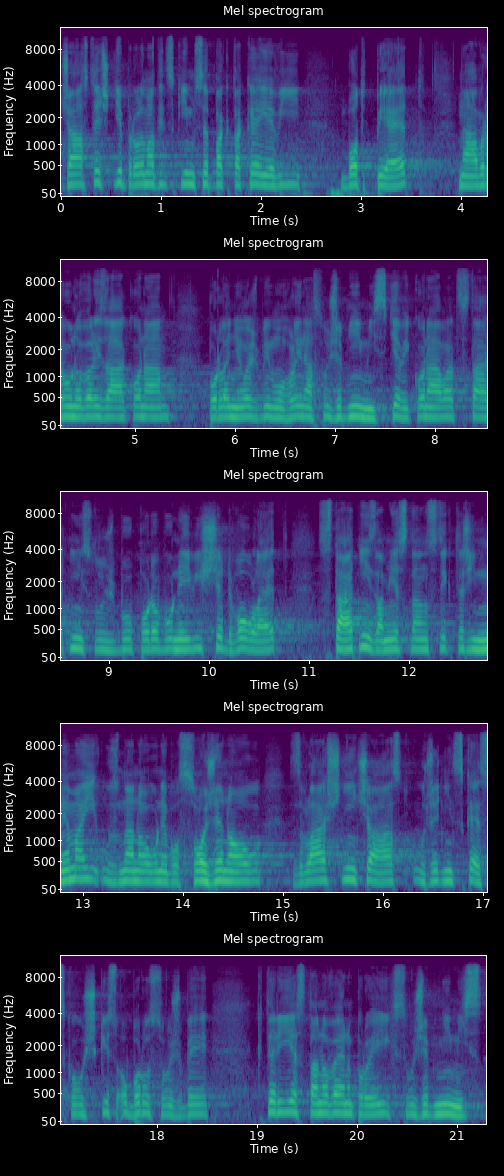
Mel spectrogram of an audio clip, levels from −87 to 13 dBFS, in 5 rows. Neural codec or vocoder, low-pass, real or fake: none; 9.9 kHz; real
